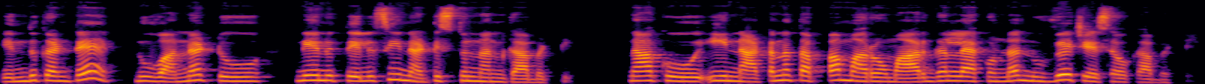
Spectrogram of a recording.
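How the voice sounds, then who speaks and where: A frustrated young husband, heated and reproachful, pleading and bitter by turns, as a woman storyteller reads him. The storybook voice keeps close to the reader's own middle pitch. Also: normal speed, lightly acted. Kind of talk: audiobook character voice.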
